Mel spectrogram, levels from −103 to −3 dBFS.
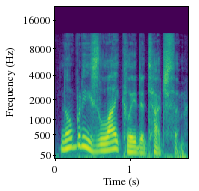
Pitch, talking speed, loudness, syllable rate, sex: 140 Hz, 170 wpm, -16 LUFS, 5.5 syllables/s, male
